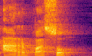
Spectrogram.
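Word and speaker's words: ἁρπάζω: Arrebatamiento es un verbo, una palabra en griego, pastor, que se pronuncia arpazo.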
